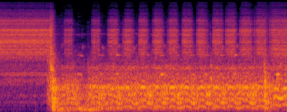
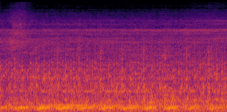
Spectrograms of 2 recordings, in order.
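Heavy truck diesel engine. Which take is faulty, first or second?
first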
